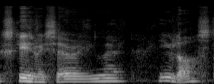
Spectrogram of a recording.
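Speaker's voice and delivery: very quiet, hushed, soft voice. Retelling a man who came up behind him asking, in a very quiet voice. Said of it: "in a very quiet voice".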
